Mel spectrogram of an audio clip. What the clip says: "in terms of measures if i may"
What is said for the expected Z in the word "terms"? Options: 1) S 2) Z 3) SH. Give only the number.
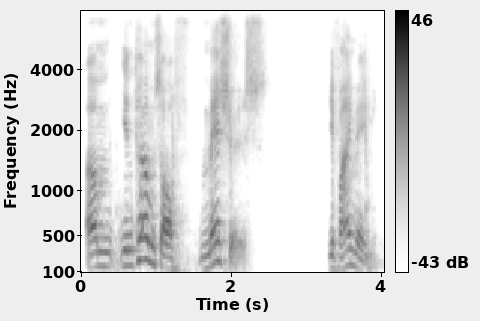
2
